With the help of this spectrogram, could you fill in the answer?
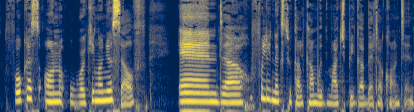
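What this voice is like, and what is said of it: Emotional, low-spirited tone of voice. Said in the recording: “Today I'm just in my feelings, as you guys can see. I am sure you can tell from my tone of voice”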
